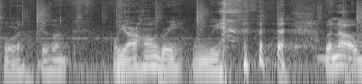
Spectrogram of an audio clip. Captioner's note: chuckles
